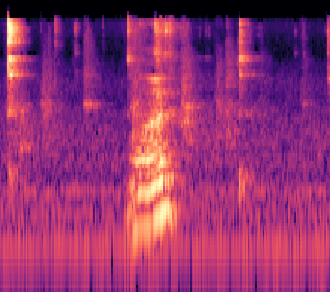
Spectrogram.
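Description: A metal tablespoon clinking against a baking powder container as a spoonful is scooped and levelled: a sharp click at the start and a lighter one a little after three seconds.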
